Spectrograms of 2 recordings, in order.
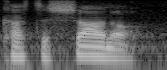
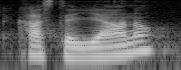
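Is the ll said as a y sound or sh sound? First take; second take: sh sound; y sound. First: The ll is said like a sh sound. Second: The ll is said like a y sound.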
